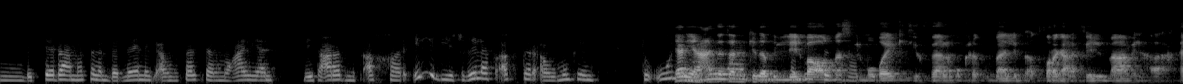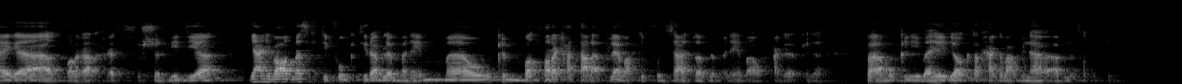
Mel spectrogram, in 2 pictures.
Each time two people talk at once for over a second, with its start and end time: 6.8-8.6

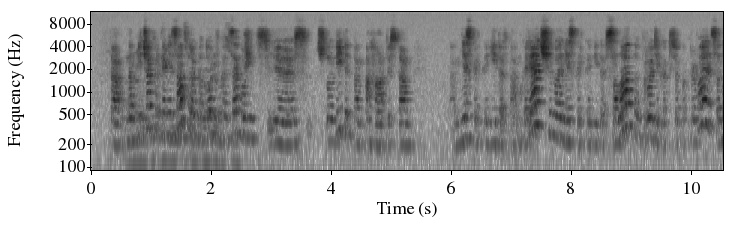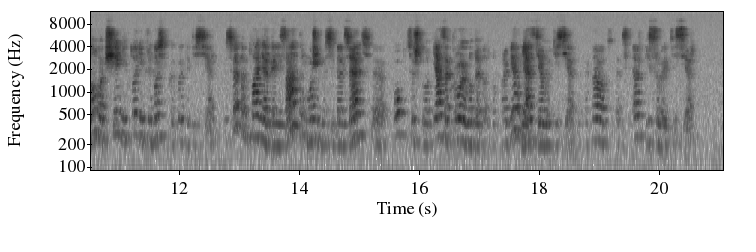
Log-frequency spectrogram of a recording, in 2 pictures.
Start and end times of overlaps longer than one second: 0.6-2.4

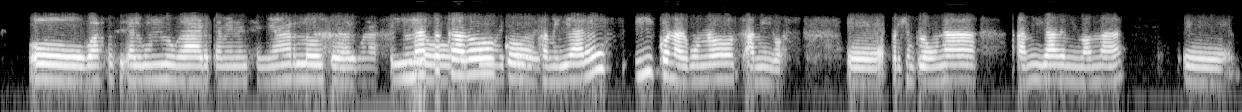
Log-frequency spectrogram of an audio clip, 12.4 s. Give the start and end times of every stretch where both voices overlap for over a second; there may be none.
4.0-5.4

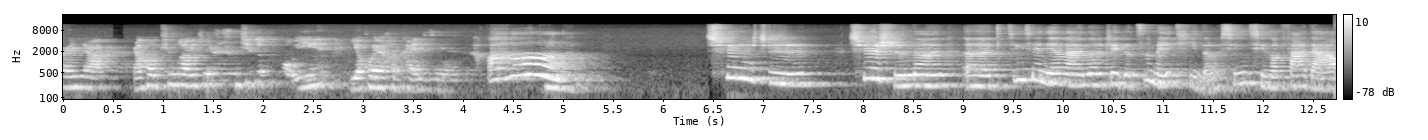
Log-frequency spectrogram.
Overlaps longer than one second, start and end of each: none

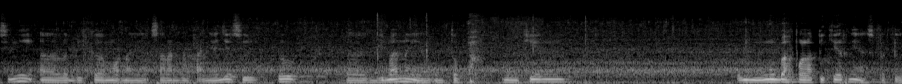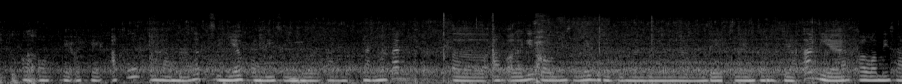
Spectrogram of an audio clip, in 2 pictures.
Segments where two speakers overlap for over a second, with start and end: none

